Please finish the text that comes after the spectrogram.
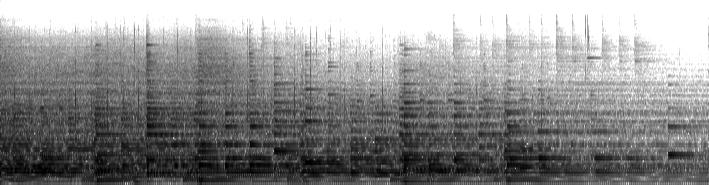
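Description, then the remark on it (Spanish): A large crowd at a conference claps loudly and continuously in applause for Jesus, a dense wash of applause that holds steady for the whole stretch, with sustained musical chords ringing underneath and no one speaking. “Pero dáselo fuerte, fuerte, fuerte ese aplauso al Rey.”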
